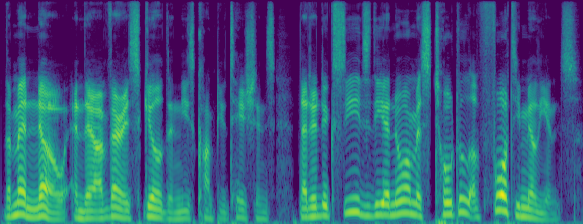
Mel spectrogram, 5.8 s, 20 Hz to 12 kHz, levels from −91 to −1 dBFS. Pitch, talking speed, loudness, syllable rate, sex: 135 Hz, 185 wpm, -19 LUFS, 6.1 syllables/s, male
